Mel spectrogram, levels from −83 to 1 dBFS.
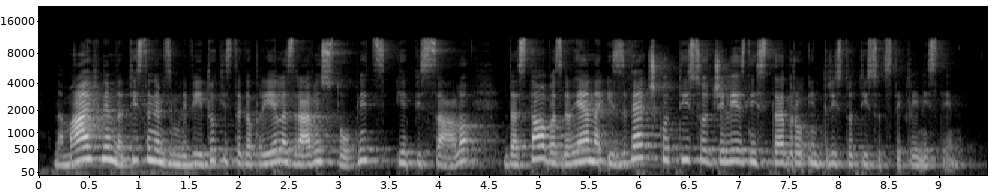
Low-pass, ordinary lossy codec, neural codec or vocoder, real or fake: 10.8 kHz; none; none; real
